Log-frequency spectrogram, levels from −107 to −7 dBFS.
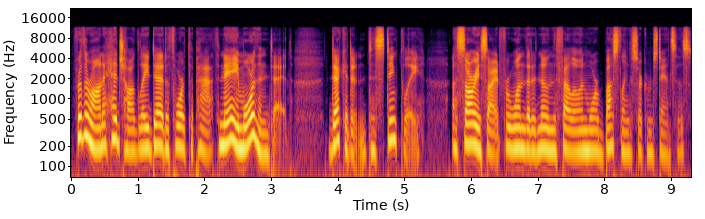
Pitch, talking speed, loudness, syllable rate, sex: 185 Hz, 180 wpm, -19 LUFS, 5.5 syllables/s, female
